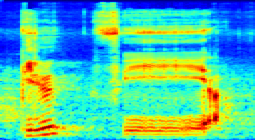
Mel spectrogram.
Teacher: Nah, itu nanti dibaca idhar qomariyah atau lamnya kelihatan atau muncul.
